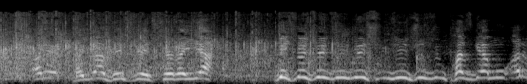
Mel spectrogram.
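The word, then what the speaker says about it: Visvesvaraya: या ना विश्वेश्वर, अरे भैया विश्वेश्वरैया, विश्व फंस गया मुंह।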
